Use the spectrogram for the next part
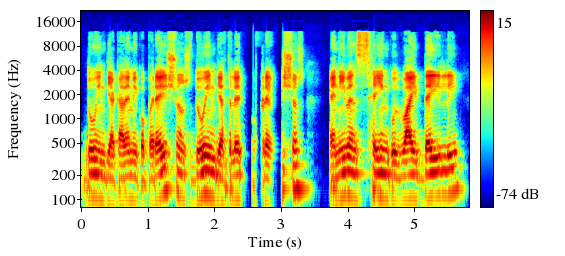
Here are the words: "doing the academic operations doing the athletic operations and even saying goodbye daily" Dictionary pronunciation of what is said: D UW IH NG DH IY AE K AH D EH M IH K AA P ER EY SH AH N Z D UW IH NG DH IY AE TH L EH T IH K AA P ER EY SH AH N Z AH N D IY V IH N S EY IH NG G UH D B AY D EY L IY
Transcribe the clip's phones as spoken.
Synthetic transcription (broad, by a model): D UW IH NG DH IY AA K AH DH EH M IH K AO P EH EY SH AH N S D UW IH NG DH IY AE T L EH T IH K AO P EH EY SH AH N S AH N IY B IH N S EY IH NG G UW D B AY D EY L IY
